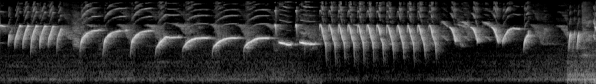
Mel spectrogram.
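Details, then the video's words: Song of a young canary, played to stimulate other canaries to sing: looping upward-curving whistles, then a dense rapid trill of short notes, closing with a few sweeping calls and a brief scrape of noise. "PANCINGAN KENARI PAUD TERBUKTI AMPUH MEMANCING KENARI SUSAH BUNYI IKUT GACOR #244 || VOICE OF CANARY"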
